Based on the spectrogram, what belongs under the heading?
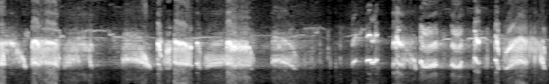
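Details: Swiftlet response call heard as a steady, shrill, high twitter with rapid buzzy trills, swelling and fading in short bursts but never stopping for long.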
